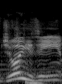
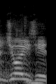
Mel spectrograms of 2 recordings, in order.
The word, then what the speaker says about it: Jersey: maze on island of joisy might be world's largest did you just pronounce Jersey like a jerseyan uh yes I did it's a joisy thing hey we have a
